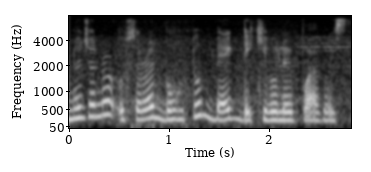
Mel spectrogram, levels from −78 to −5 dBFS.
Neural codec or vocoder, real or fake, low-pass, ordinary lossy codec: none; real; 7.2 kHz; none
